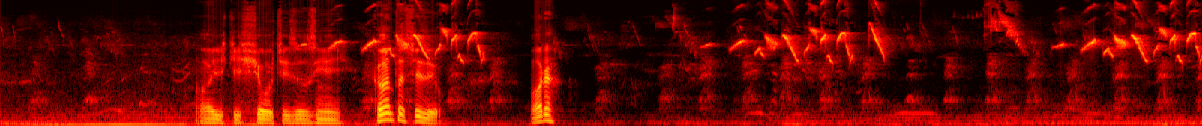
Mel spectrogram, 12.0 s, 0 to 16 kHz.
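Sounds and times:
songbirds singing: 0.0s - 12.0s
quick high bird chirping: 2.9s - 5.2s, 5.9s - 12.0s.

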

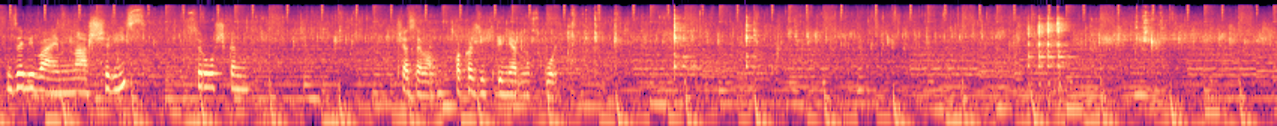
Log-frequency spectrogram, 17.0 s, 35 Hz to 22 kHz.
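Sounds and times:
food sizzling in hot oil: 0.0s - 17.0s
kitchenware clicks and knocks: 9.0s - 9.4s, 10.0s - 10.2s, 13.7s - 14.4s.

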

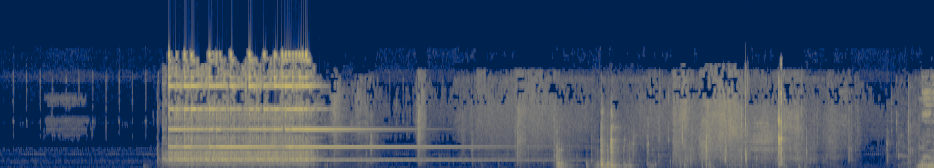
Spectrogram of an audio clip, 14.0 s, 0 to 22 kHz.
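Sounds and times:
bell ringing: 2.4s - 9.3s.

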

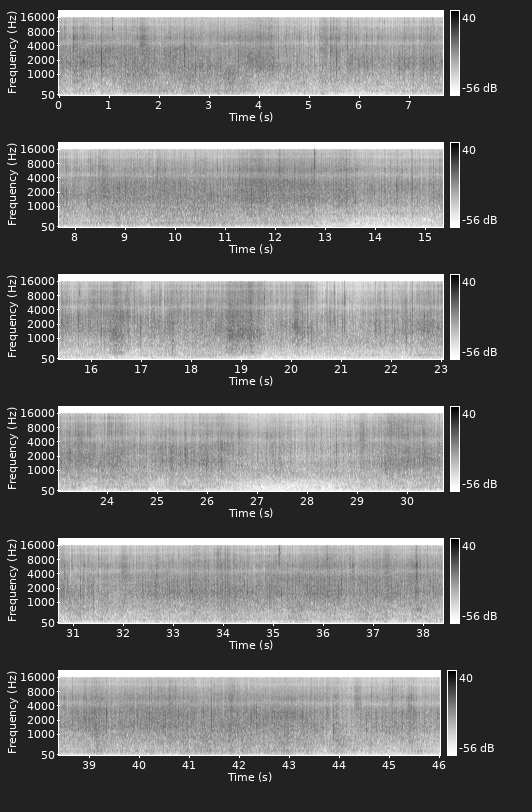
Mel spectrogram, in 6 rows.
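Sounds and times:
bike tyres crackling on dirt: 0.0s - 46.0s.

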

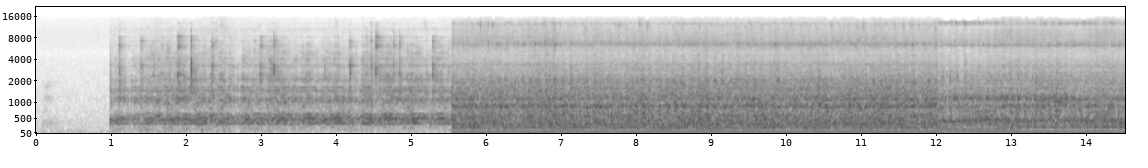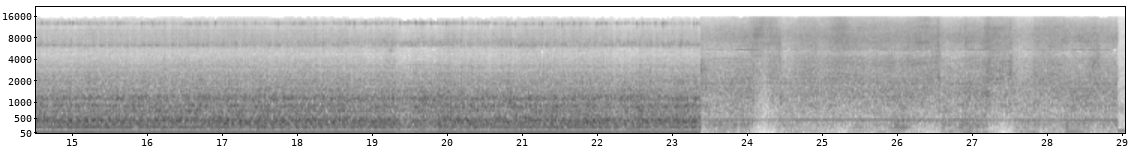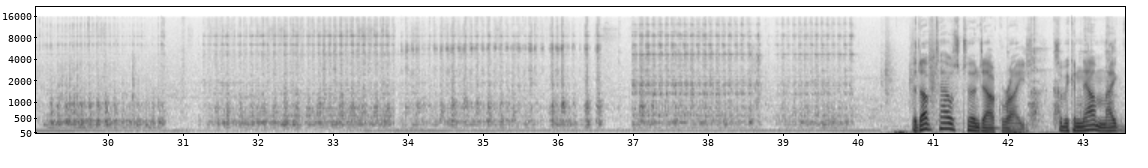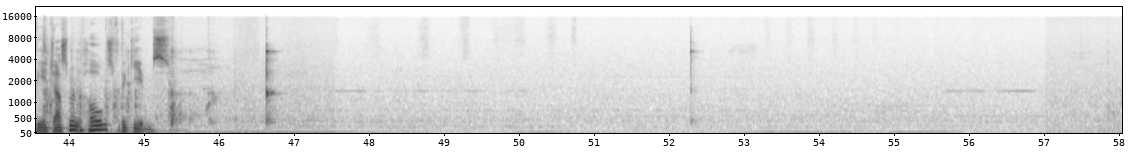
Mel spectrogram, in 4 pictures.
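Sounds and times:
milling machine motor hum: 1.0s - 23.4s
cutter whine on steel: 1.0s - 30.8s
brush scratching metal chips: 28.8s - 40.0s.

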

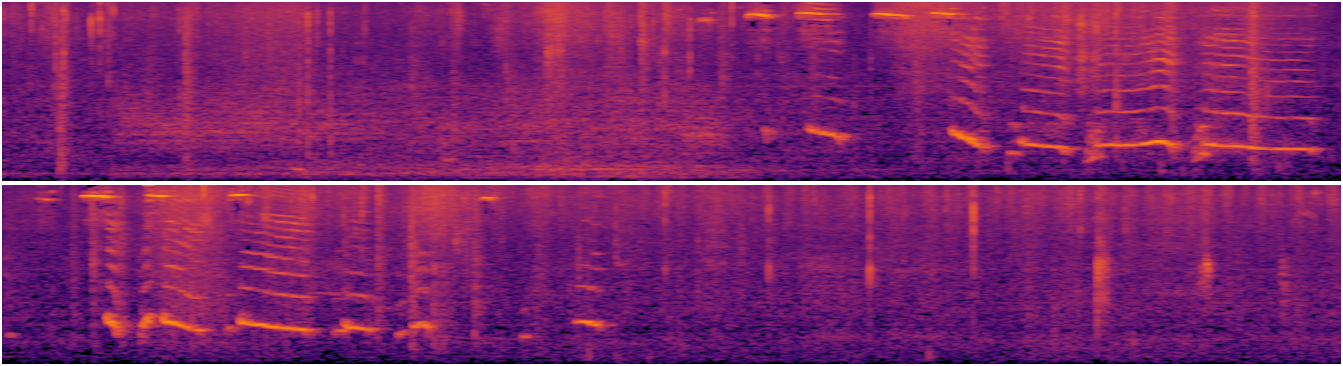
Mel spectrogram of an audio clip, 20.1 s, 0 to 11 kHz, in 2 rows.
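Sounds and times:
puppy whimpering and whining: 5.2s - 14.6s.

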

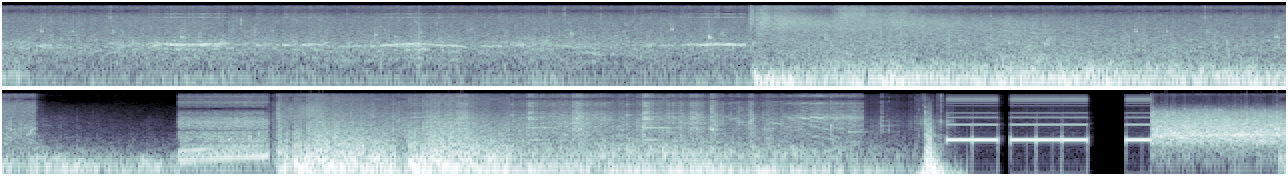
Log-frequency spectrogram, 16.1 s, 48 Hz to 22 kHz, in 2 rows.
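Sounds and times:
heavy rain: 0.0s - 8.5s, 9.2s - 12.2s
rumbling thunder: 4.7s - 12.4s.

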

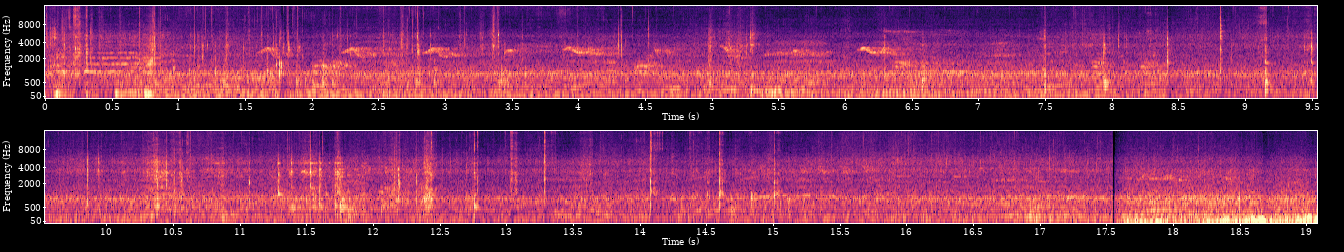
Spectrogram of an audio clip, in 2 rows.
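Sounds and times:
lobster shells clicking on metal pot: 0.0s - 5.4s, 7.5s - 15.3s
low rumble: 17.5s - 19.0s.

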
